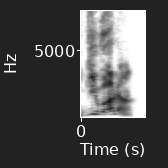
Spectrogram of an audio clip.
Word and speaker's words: Diwall: Ça se dit diwal.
